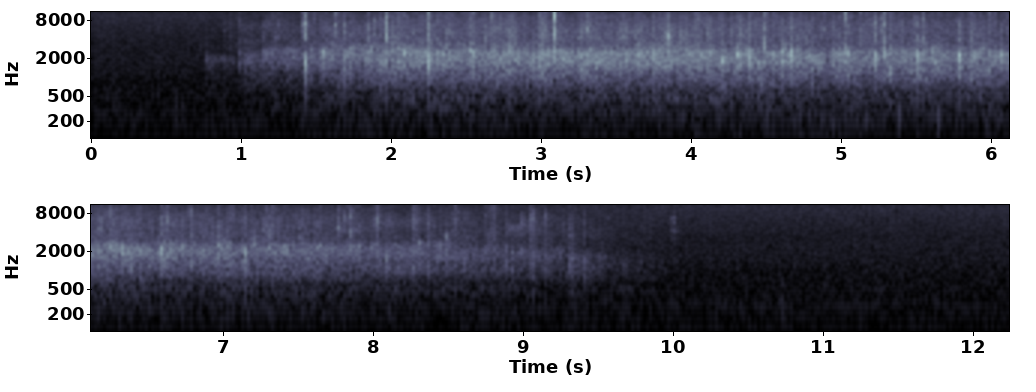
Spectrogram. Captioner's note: applause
